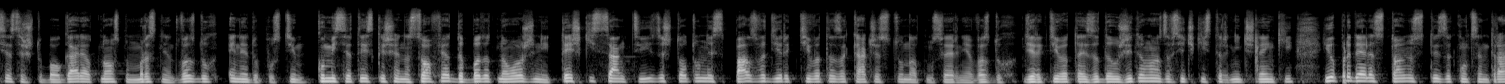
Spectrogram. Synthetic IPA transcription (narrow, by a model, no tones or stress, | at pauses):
sijəsɾɛʃt̪ʊbɐlˠɡaɾijəot̪nɔsnomɾɤsnijət̪vɤzd̪ʊxɛnɛd̪opust̪imkomisijət̪əiskəʃɛnɐsɔfiəd̪ɐbɤd̪ət̪nɐlˠɔʒɛnit̪ɛʃkisaŋk̚t̪siːzɐʃt̪ɔt̪onɛspazvəd̪iɾɛk̚t̪ivət̪əzɐkat͡ʃɛst̪vo̥t̪onɐːt̪mosfɛɾnijəvɤzd̪ʊxd̪iɾɛk̚t̪ivət̪əɛzɐd̪ɐlˠʒit̪ɛlˠnəzɐfsit͡ʃkist̪ɾɐnit͡ʃlɛŋkiiopɾɛd̪ɛlʲəst̪ɔjnost̪i̥t̪ɛzɐkont̪sɛnt̪ɾa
